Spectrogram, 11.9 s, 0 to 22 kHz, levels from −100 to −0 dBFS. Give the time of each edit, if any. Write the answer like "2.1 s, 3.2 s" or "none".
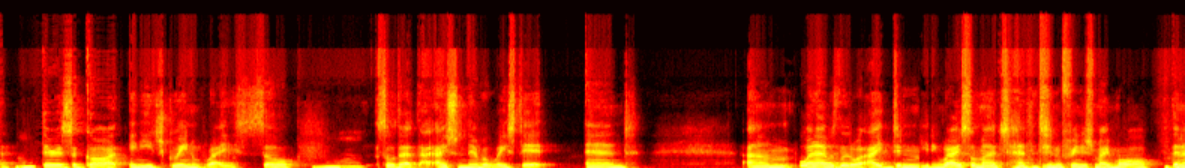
8.0 s, 9.2 s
